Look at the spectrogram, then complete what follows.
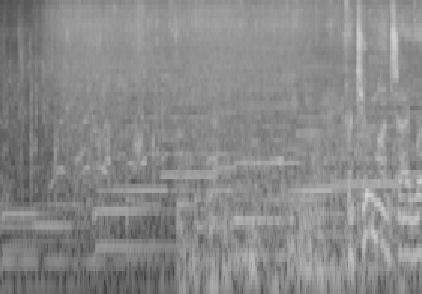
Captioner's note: rain splashes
